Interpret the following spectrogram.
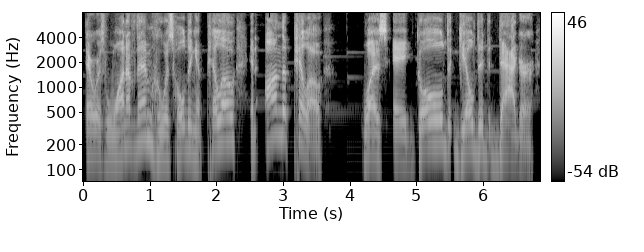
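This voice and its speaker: A man and voice actor telling a strange work story in casual chat, animated and acting out the voices he quotes. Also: a little high, unhurried, no echo, faint music behind.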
